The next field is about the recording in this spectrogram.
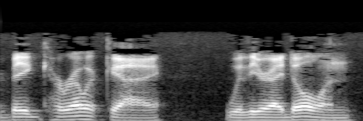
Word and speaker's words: Eidolon: That's how you pronounce it. Eidolon.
